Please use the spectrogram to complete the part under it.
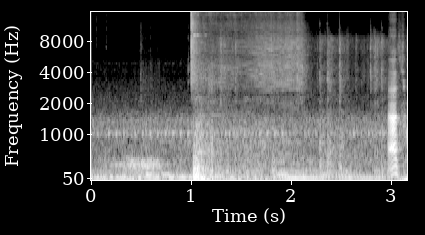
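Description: An explosion bursts with a loud crackling blast.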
